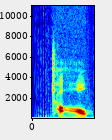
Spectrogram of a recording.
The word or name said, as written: chao3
